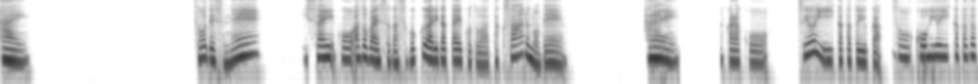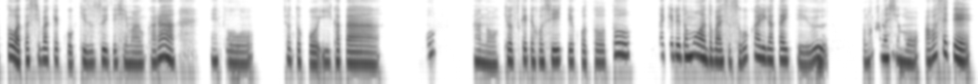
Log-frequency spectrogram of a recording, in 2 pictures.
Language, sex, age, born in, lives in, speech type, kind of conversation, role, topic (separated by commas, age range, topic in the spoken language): Japanese, female, 35-39, Japan, Japan, conversation, advice, user, そのアドバイスが批判なのか助言なのか、どう見分ければよいですか？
